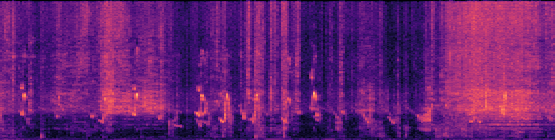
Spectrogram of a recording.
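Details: Several grey francolin chicks peeping in short, high, down-curving notes, roughly four per second and irregular, with stretches of hissing noise and a low hum underneath.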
